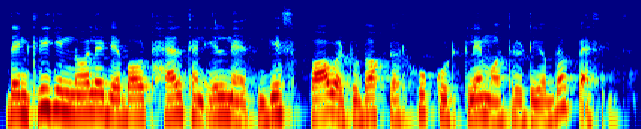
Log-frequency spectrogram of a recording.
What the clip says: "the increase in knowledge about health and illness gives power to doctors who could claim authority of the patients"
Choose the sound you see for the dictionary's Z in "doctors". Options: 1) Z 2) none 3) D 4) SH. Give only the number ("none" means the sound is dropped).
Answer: 2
